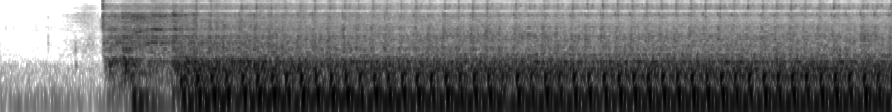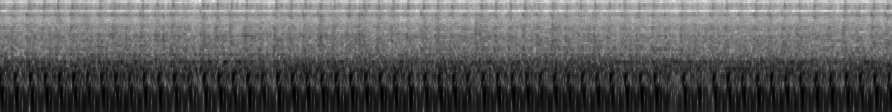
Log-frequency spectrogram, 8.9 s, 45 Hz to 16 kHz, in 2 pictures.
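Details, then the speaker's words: Kawasaki KFX450R quad after replacing fuel pump fuse, oil change, new spark plug and filter: catches right away, even steady single-cylinder thump with no misses or knocks, engine running healthy; carrier separately crooked. "Runs good now, engine wise, but now I'm having a problem with the carrier."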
